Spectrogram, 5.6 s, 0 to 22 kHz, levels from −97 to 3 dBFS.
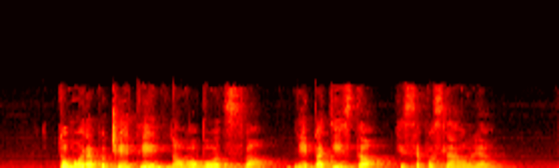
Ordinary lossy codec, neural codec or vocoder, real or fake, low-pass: AAC, 32 kbps; none; real; 10.8 kHz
